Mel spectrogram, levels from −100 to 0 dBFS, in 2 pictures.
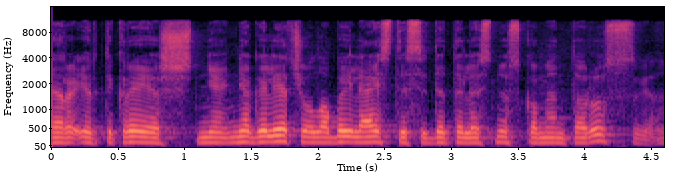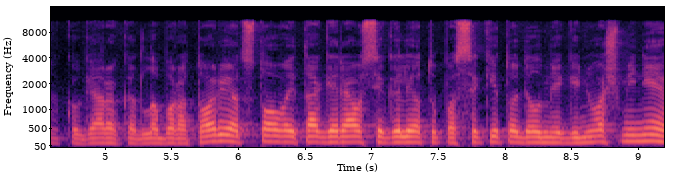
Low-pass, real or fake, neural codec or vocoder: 10.8 kHz; real; none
